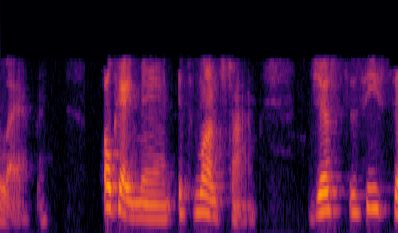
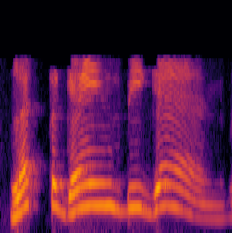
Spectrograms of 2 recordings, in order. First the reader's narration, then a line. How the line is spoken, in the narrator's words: Reverend Garden yelled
